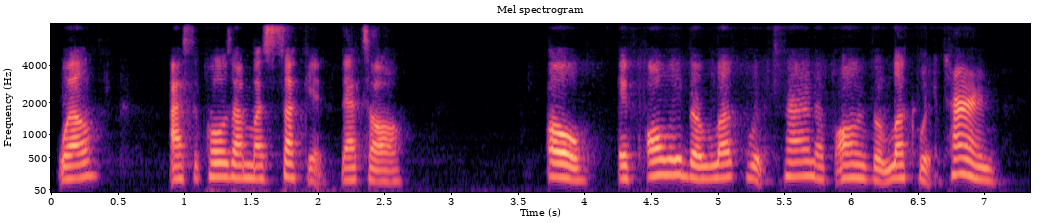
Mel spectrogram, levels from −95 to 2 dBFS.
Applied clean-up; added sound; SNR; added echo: neural mask model DeepFilterNet 3.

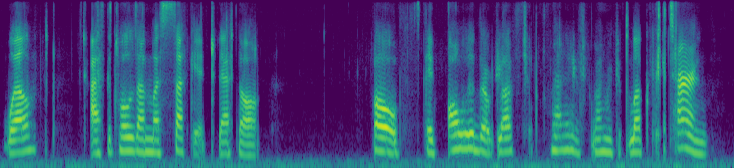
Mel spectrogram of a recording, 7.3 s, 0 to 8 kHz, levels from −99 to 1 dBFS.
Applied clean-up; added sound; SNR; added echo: neural diffusion model UNIVERSE++.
